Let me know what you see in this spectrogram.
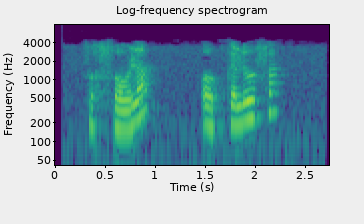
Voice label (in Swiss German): "verfalle", alsace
